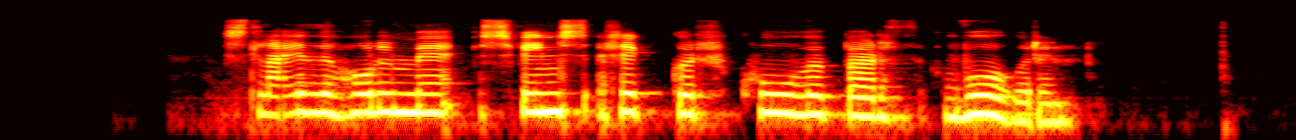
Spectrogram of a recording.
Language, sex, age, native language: Icelandic, female, 30-39, Icelandic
